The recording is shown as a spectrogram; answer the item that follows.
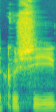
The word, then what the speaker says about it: XI: This is the XI Gundam, or how you actually supposed to pronounce it is the Kushi Gundam, which is kind of weird.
